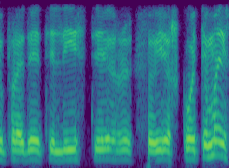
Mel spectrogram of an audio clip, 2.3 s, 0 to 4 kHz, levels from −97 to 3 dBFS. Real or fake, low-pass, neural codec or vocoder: fake; 3.6 kHz; vocoder, 44.1 kHz, 128 mel bands, Pupu-Vocoder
